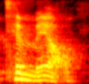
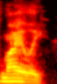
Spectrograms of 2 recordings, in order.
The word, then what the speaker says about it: Maile: And hey, that's when you're supposed to stand up and say, "You're Tim Maile. Bring it on." It's actually pronounced Miley. Oh. Who? What? It's Miley, like Miley Cyrus.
